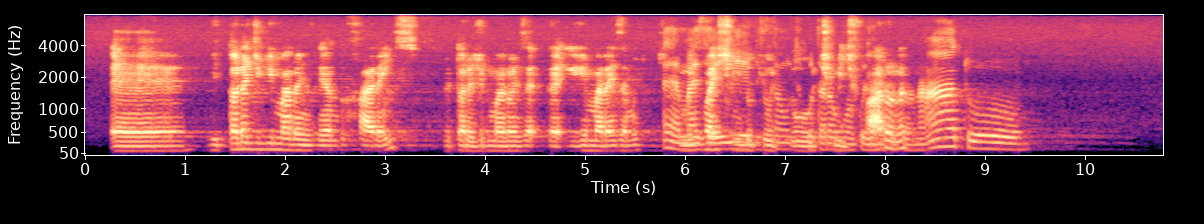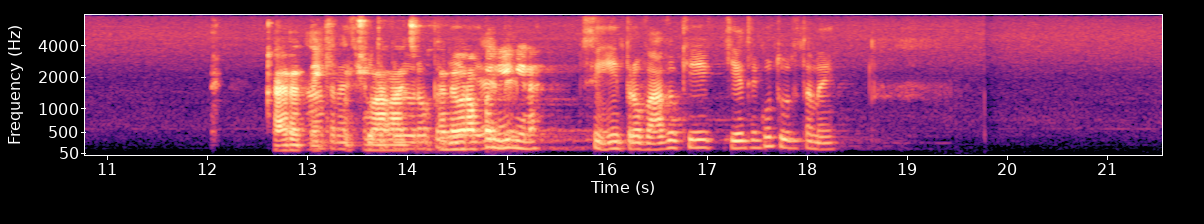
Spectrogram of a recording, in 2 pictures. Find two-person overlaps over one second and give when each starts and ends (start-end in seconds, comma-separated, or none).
5.9-8.2, 13.0-15.2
